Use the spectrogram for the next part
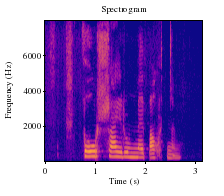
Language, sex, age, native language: Icelandic, female, 10, Icelandic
